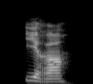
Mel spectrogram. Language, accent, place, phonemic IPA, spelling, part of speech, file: French, France, Lyon, /i.ʁa/, ira, verb, LL-Q150 (fra)-ira.wav
- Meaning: third-person singular future of aller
